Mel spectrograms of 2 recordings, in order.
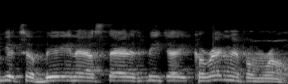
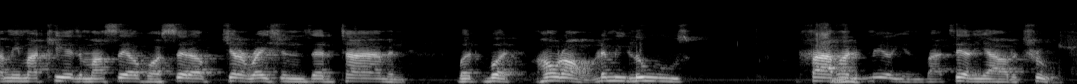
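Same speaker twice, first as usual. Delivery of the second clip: normal talking voice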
